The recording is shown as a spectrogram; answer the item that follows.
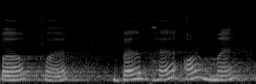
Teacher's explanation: ओष्ठ्य यानी कि होठों से बोले जाने के कारण इन्हें ओष्ठ्य वर्ण कहते हैं, जिसमें प फ ब भ और म वर्ण आते हैं।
